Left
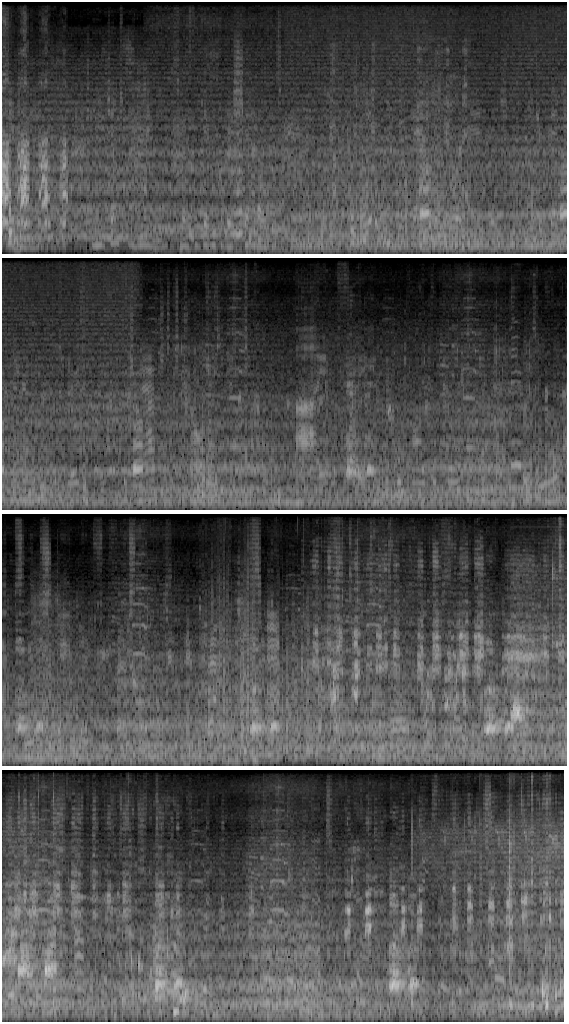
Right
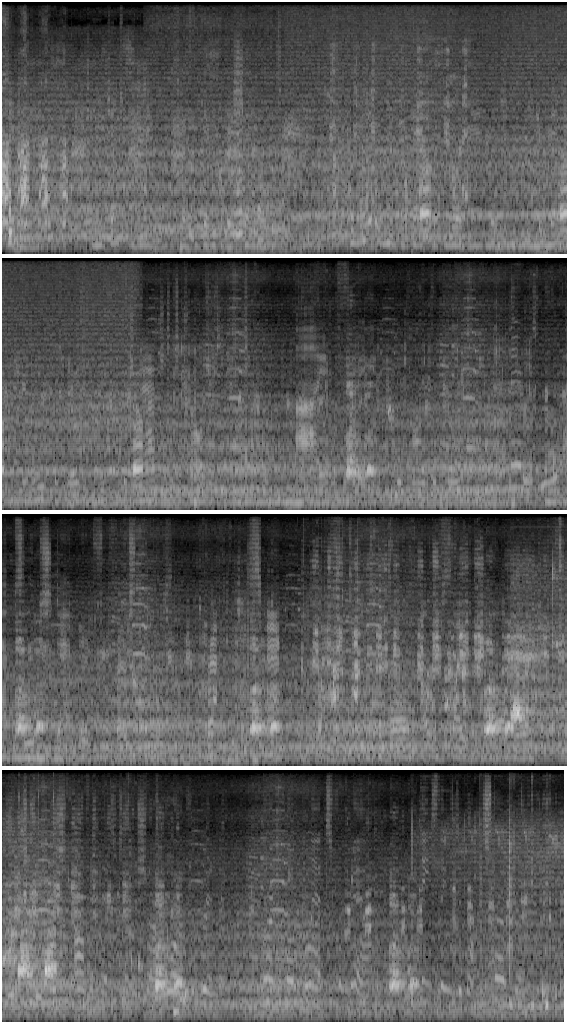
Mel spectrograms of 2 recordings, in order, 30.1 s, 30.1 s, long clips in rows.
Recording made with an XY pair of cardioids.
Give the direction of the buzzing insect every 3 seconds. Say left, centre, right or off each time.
right, right, right, right, right, right, right, right, centre, centre.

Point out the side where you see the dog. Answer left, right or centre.
right.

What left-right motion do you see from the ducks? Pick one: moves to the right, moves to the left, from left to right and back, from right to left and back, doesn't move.
moves to the left.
